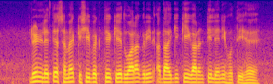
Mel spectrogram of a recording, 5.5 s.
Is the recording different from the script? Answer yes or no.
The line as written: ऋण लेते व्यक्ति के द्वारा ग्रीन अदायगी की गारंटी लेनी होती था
yes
